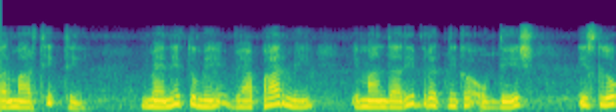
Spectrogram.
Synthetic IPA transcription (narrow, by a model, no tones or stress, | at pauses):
əɾmaːɾt̪ʰɪk̚t̪ʰiː | mɛ̃ːnet̪ʊmɦẽʋjaːpaːɾmẽ | ɪmãːnd̪aːɾipəɾət̪neka̰ʔʊpd̪eːʃ | ɪsloː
